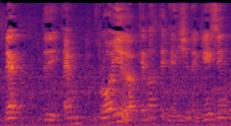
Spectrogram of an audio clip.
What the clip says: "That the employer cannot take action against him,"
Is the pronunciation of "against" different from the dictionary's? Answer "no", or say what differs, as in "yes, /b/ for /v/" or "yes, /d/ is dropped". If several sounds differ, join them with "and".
yes, /t/ is dropped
